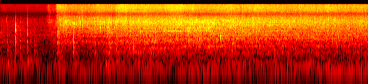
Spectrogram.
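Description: Marinated chicken hitting hot oil and fried onions in a steel pot, setting off a loud, steady sizzle about a second in. A few light clicks of the wooden spoon against the bowl come just before it.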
